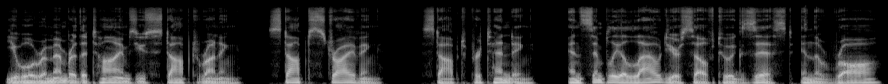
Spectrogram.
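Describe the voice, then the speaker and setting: A man's voice: very deep voice, unhurried, no echo, clean studio sound. A man giving scripted narration in a solemn, contemplative way.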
